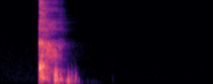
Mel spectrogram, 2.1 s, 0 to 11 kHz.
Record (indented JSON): {
  "cough_length": "2.1 s",
  "cough_amplitude": 32767,
  "cough_signal_mean_std_ratio": 0.23,
  "survey_phase": "alpha (2021-03-01 to 2021-08-12)",
  "age": "18-44",
  "gender": "Female",
  "wearing_mask": "No",
  "symptom_none": true,
  "smoker_status": "Ex-smoker",
  "respiratory_condition_asthma": false,
  "respiratory_condition_other": false,
  "recruitment_source": "REACT",
  "submission_delay": "1 day",
  "covid_test_result": "Negative",
  "covid_test_method": "RT-qPCR"
}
